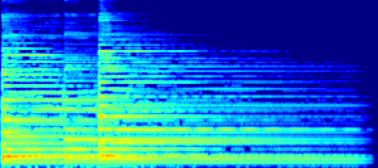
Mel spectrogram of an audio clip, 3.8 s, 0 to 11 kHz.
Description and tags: sarod intro2
Sarod w/no processing. intro riff.
indian, raga, sarod, world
